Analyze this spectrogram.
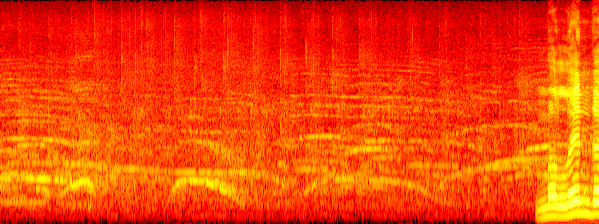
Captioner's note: members of the audience cheering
